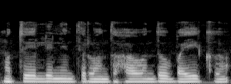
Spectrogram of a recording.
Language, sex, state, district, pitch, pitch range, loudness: Kannada, male, Karnataka, Koppal, 130 Hz, 125-135 Hz, -15 LUFS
